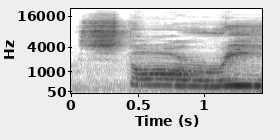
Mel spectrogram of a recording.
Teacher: Na primeira, que é o story aqui do Instagram, você vai colocar um som de I no final. Você vai falar story.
